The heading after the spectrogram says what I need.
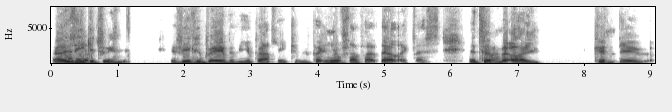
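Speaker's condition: Cerebral palsy

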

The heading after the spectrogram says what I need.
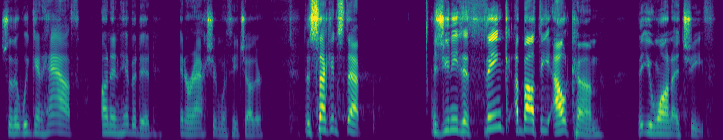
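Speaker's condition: No condition

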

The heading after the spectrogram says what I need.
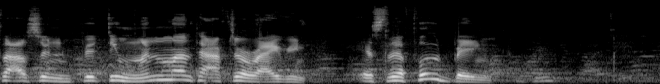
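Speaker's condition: Acquired ataxia with dysarthria; Lance-Adams syndrome, brain damage after Legionnaires' pneumonia from contaminated jacuzzi, 12-day induced coma, onset at 39; not progressive, myoclonus, impaired balance and hand coordination, no cure or medication offered; hard to speak and articulate, chest heaviness when speaking, bites tongue 2-3 times daily eating

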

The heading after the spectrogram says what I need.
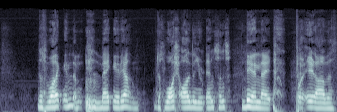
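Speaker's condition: Cleft palate; nose previously tilted

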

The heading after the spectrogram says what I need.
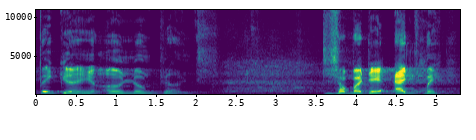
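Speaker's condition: Cerebral palsy; still walks with limp

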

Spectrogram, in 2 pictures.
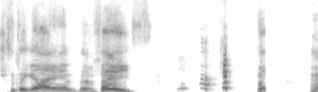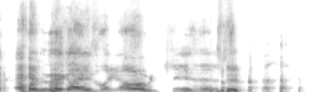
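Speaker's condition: Cerebral palsy

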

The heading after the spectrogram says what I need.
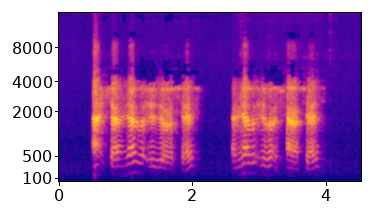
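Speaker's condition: Tongue cancer, glossectomy; most of tongue removed

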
